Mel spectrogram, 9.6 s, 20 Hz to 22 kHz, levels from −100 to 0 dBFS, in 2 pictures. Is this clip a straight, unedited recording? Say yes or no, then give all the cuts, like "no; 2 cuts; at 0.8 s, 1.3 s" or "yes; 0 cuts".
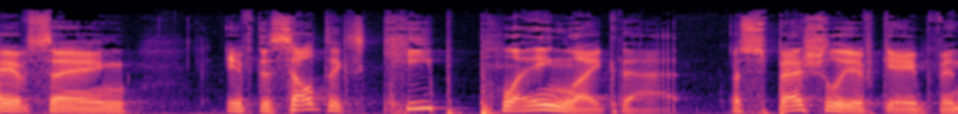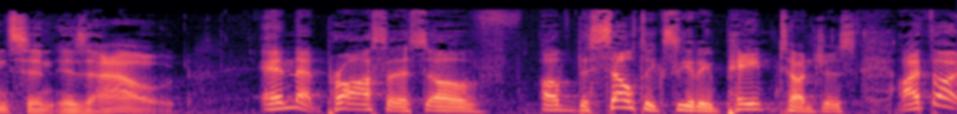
no; 1 cut; at 5.9 s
